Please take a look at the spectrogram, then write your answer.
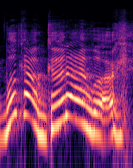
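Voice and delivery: high, loud mock preening with a laugh; hammed-up vanity; mock vain voice. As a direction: toss it off like admiring yourself in a mirror. Mocking mom's vain reaction.

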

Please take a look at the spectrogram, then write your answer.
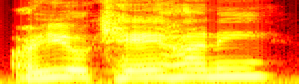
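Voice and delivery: calling through the locked door, high and sweet; sweet Rose calling. Acted.

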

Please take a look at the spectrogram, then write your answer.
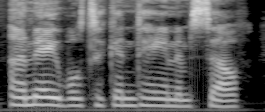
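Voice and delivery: ordinary delivery

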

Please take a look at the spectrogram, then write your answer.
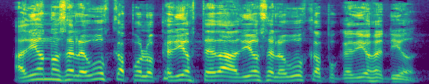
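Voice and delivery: ordinary delivery

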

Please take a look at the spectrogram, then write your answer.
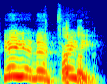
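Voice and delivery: high-pitched Welsh auntie; mock a Welsh auntie's brisk verdict. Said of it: "Tidy." That's another one she does".

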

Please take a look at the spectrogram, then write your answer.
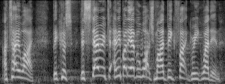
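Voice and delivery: ordinary talk, nothing marked

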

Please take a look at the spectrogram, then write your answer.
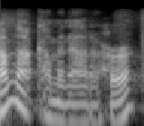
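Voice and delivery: low, hushed demon refusal; deep demon voice. Acted. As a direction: drop way down and quiet like a demon. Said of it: "in a deep voice".

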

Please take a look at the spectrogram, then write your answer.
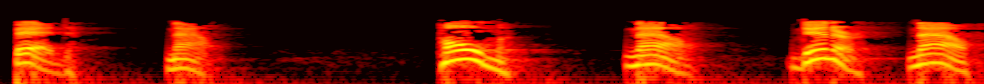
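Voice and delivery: clipped parental commands, loud on key words; dad's curt commands. Retold or imitated. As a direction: bark each one-word order like a father losing patience. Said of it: "would jettison completely verbs from his vocabulary".

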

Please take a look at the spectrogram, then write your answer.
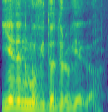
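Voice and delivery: usual speaking voice

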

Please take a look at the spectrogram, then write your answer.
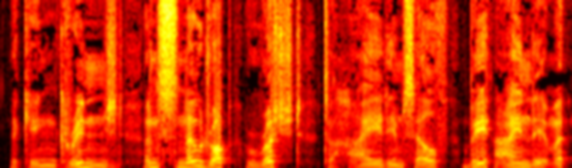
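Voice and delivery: ordinary delivery, nothing marked

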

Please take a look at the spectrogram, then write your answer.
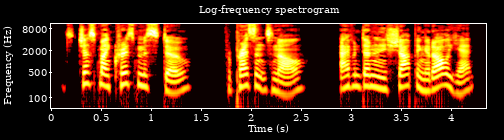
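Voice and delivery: high little-sister voice; young girl Phoebe. Acted. Phoebe to brother about her Christmas money, high girlish voice. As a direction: explain in a high child's voice, quickening at the end.

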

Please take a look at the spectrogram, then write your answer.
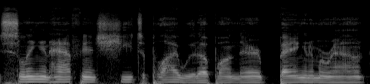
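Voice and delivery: ordinary talk

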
